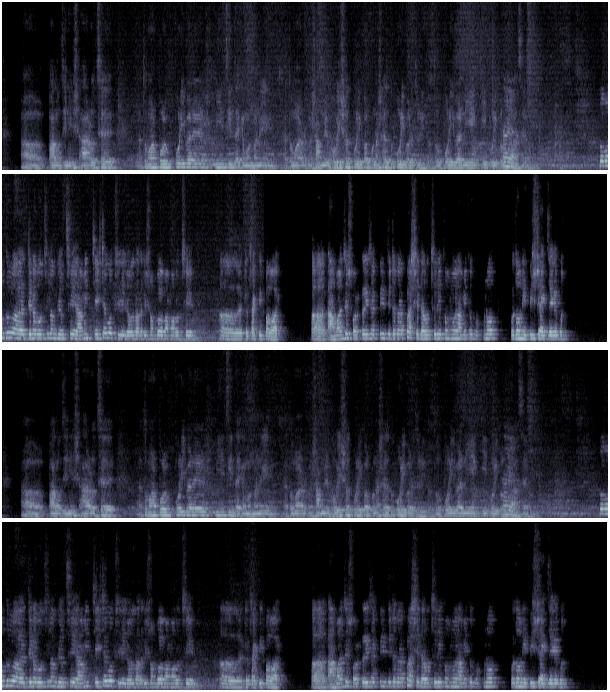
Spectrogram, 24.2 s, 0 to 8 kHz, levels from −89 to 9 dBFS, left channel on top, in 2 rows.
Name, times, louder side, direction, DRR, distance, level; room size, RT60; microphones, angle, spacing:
voice 1, 0.4-10.5, equal, 65° left, -1 dB, 3.3 m, -30 dB
sound 1, 1.8-17.4, left 2 dB, 90° left, 1.1 m, -45 dB
voice 2, 10.0-10.3 12.0-16.0 16.5-17.7 18.3-22.0 22.3-23.4, left 2 dB, 40° left, 6 dB, 0.5 m, -27 dB
8.7 x 3.4 x 3.5 m, 0.31 s
head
